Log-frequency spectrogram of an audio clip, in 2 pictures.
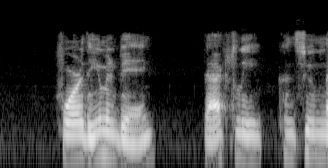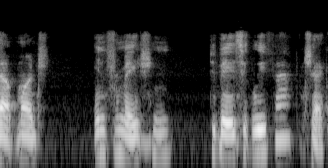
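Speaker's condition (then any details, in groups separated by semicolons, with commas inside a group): Cerebral palsy; stiff muscles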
